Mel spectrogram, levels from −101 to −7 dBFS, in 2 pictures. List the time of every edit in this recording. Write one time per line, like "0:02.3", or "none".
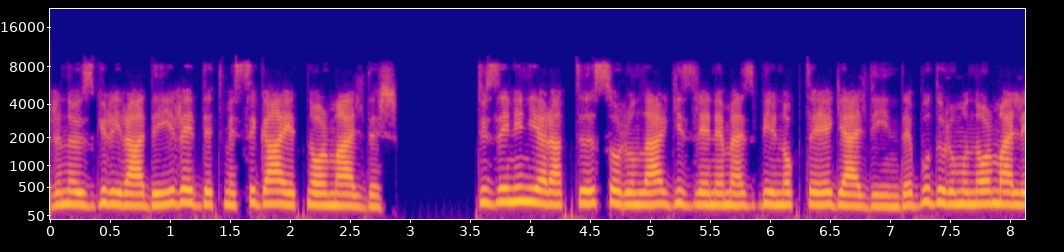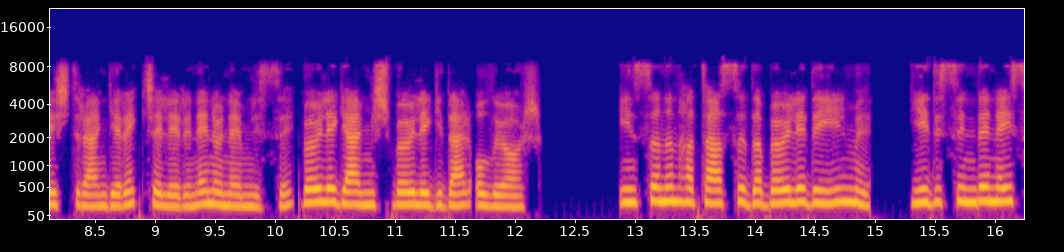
none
